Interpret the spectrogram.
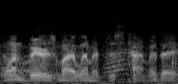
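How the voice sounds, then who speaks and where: An actor playing a steady, watchful marshal in a 1950s radio western, speaking in a dry, laconic way. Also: male voice, deep voice, brisk, a crowd in the background, lightly acted. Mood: calm, dry. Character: steady, watchful frontier town marshal, grown man. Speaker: lead actor. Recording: noisy old radio western recording.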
